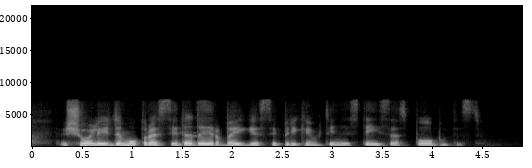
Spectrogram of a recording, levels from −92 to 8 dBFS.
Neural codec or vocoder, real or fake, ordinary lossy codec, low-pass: codec, 16 kHz, about 1 kbps, DyCAST, with the encoder's durations; fake; MP3, 64 kbps; 7.2 kHz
